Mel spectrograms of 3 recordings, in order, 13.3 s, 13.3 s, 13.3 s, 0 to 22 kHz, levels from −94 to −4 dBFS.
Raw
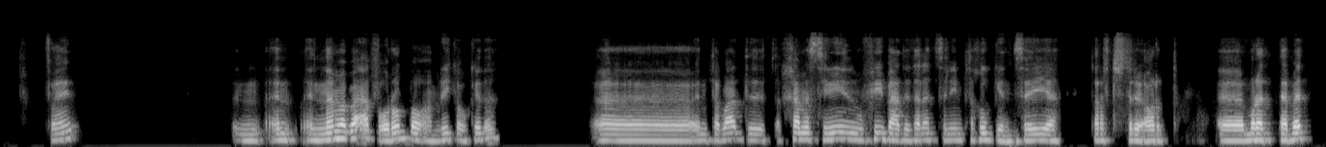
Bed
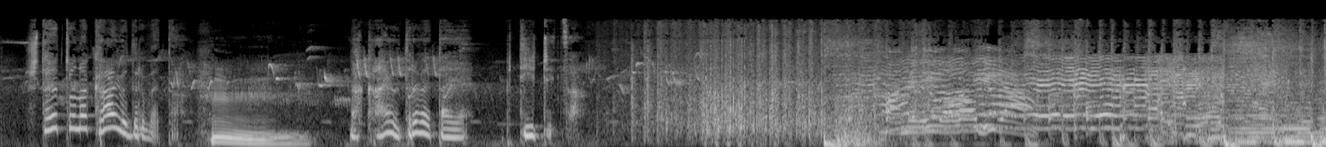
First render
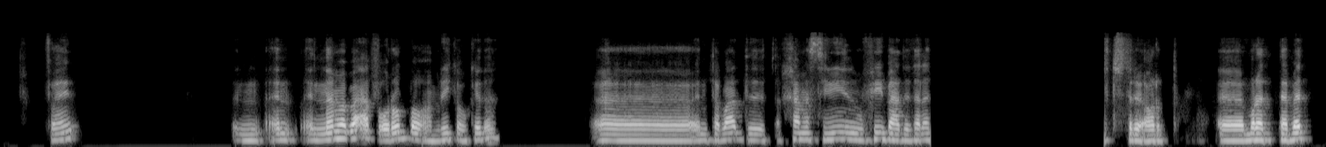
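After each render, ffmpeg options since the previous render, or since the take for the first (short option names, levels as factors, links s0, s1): -filter_complex "[0:a]asettb=1/sr,asplit=3[s0][s1][s2];[s0]atrim=end=2.744[s3];[s1]atrim=start=2.74:end=4.22,asetpts=PTS-STARTPTS,afade=t=in:d=0.004:c=qsin,afade=t=out:st=1.476:d=0.004:c=qsin,highpass=160[s4];[s2]atrim=start=4.216[s5];[s3][s4]acrossfade=d=0.004:c1=hsin:c2=qsin[s6];[s6][s5]acrossfade=d=0.004:c1=qsin:c2=hsin,asettb=1/sr,asplit=3[s7][s8][s9];[s7]atrim=end=7.704[s10];[s8]atrim=start=7.7:end=8.45,asetpts=PTS-STARTPTS,afade=t=in:d=0.004:c=qsin,afade=t=out:st=0.746:d=0.004:c=qsin,equalizer=f=390:w=2.8:g=-14.5[s11];[s9]atrim=start=8.446[s12];[s10][s11]acrossfade=d=0.004:c1=hsin:c2=qsin[s13];[s13][s12]acrossfade=d=0.004:c1=qsin:c2=hsin,asplit=3[s14][s15][s16];[s14]atrim=end=9.3,asetpts=PTS-STARTPTS,afade=t=out:st=9.296:d=0.004:c=hsin[s17];[s15]atrim=start=9.3:end=11.04,asetpts=PTS-STARTPTS,volume=0[s18];[s16]atrim=start=11.04,asetpts=PTS-STARTPTS,afade=t=in:d=0.004:c=hsin[s19];[s17][s18][s19]concat=n=3:v=0:a=1"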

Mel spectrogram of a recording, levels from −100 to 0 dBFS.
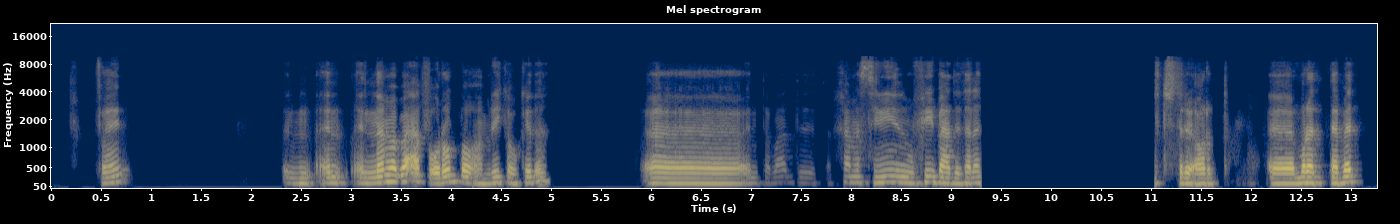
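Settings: -filter_complex "[0:a]asettb=1/sr,asplit=3[s0][s1][s2];[s0]atrim=end=0.674[s3];[s1]atrim=start=0.67:end=2.49,asetpts=PTS-STARTPTS,afade=t=in:d=0.004:c=qsin,afade=t=out:st=1.816:d=0.004:c=qsin,acompressor=threshold=0.0126:ratio=6:attack=3.2:release=140:knee=1:detection=peak[s4];[s2]atrim=start=2.486[s5];[s3][s4]acrossfade=d=0.004:c1=hsin:c2=qsin[s6];[s6][s5]acrossfade=d=0.004:c1=qsin:c2=hsin,asplit=3[s7][s8][s9];[s7]atrim=end=7.1,asetpts=PTS-STARTPTS,afade=t=out:st=6.7:d=0.4:silence=0.0668344[s10];[s8]atrim=start=7.1:end=7.85,asetpts=PTS-STARTPTS,volume=0.0668[s11];[s9]atrim=start=7.85,asetpts=PTS-STARTPTS,afade=t=in:d=0.4:silence=0.0668344[s12];[s10][s11][s12]concat=n=3:v=0:a=1"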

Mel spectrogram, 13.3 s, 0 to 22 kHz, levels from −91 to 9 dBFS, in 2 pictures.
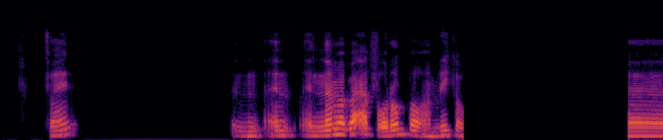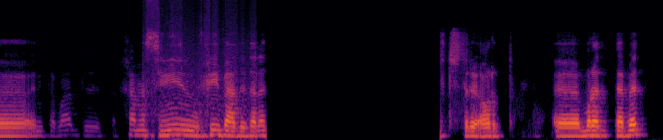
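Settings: -filter_complex "[0:a]asettb=1/sr,asplit=3[s0][s1][s2];[s0]atrim=end=8.064[s3];[s1]atrim=start=8.06:end=9.21,asetpts=PTS-STARTPTS,afade=t=in:d=0.004:c=qsin,afade=t=out:st=1.146:d=0.004:c=qsin,aeval=exprs='val(0)+0.5*0.0119*sgn(val(0))':c=same[s4];[s2]atrim=start=9.206[s5];[s3][s4]acrossfade=d=0.004:c1=hsin:c2=qsin[s6];[s6][s5]acrossfade=d=0.004:c1=qsin:c2=hsin,asplit=3[s7][s8][s9];[s7]atrim=end=4.64,asetpts=PTS-STARTPTS,afade=t=out:st=4.636:d=0.004:c=hsin[s10];[s8]atrim=start=4.64:end=6.29,asetpts=PTS-STARTPTS,volume=0[s11];[s9]atrim=start=6.29,asetpts=PTS-STARTPTS,afade=t=in:d=0.004:c=hsin[s12];[s10][s11][s12]concat=n=3:v=0:a=1"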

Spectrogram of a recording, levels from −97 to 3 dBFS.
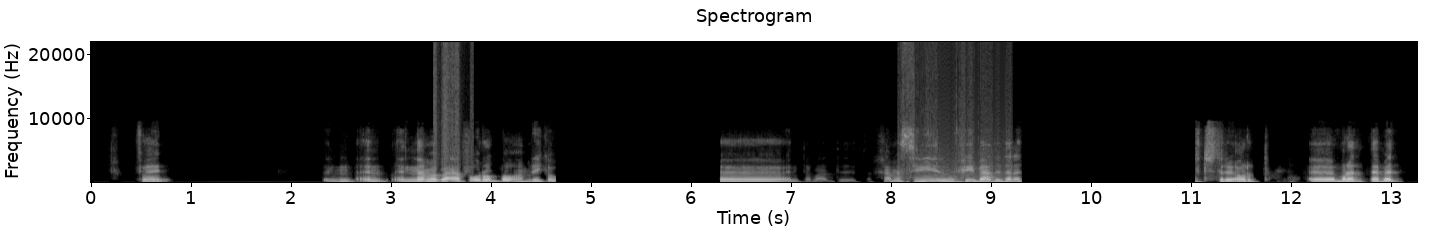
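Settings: -filter_complex "[0:a]asettb=1/sr,asplit=3[s0][s1][s2];[s0]atrim=end=3.424[s3];[s1]atrim=start=3.42:end=3.82,asetpts=PTS-STARTPTS,afade=t=in:d=0.004:c=qsin,afade=t=out:st=0.396:d=0.004:c=qsin,acrusher=bits=5:mode=log:mix=0:aa=0.000001[s4];[s2]atrim=start=3.816[s5];[s3][s4]acrossfade=d=0.004:c1=hsin:c2=qsin[s6];[s6][s5]acrossfade=d=0.004:c1=qsin:c2=hsin"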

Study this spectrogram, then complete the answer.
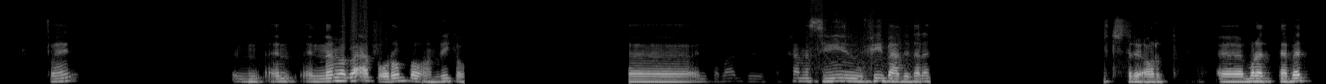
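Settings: -af "highpass=86,lowshelf=f=240:g=5"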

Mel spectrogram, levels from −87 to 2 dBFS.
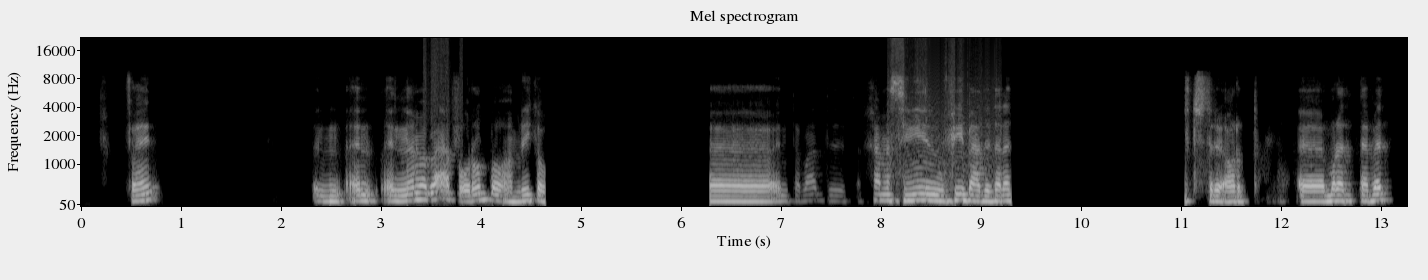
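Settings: -filter_complex "[0:a]asplit=2[s0][s1];[s1]acompressor=threshold=0.0251:ratio=6,volume=0.944[s2];[s0][s2]amix=inputs=2:normalize=0,alimiter=limit=0.119:level=0:latency=1:release=58"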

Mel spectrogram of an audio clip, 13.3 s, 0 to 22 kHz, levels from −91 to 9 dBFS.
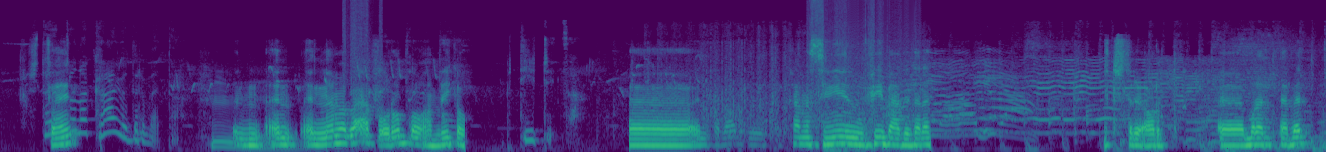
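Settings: -filter_complex "[1:a]volume=0.126[s0];[0:a][s0]amix=inputs=2:normalize=0"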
